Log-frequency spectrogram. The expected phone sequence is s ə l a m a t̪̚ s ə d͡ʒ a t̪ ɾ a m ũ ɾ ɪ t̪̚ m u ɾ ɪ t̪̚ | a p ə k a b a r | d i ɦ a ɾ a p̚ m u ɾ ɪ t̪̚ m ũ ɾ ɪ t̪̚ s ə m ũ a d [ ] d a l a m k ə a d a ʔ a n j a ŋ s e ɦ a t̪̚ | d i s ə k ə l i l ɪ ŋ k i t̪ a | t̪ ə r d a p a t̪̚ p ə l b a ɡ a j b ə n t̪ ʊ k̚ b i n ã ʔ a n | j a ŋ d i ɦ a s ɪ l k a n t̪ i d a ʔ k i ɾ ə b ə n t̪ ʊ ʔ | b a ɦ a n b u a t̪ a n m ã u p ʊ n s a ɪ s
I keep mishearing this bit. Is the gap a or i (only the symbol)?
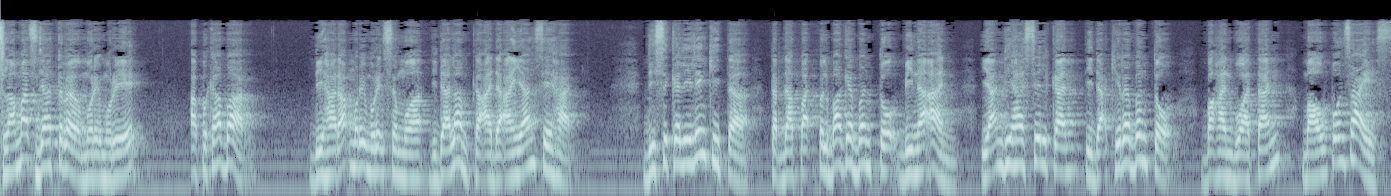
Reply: i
